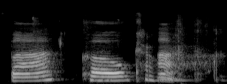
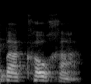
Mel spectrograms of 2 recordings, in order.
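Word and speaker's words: בַּכֹּחַ: Okay, so it's ba. Koach. See that? Koach. All right. You would never say Bakocha. When you see the het and you see a under it, the vowel is always pronounced first.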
